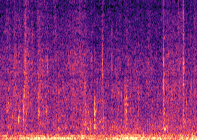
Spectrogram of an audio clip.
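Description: Steady rain falls in a continuous outdoor wash with a few scattered patters, no voices, as a wet morning shower begins tapering off near a field where Cane Corso dogs are kept.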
